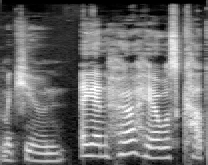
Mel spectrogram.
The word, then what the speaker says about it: McKeown: i mean mispronounce it it's mc and then k-e-o-w-n i think that's the best we can do with mccune again her hair was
